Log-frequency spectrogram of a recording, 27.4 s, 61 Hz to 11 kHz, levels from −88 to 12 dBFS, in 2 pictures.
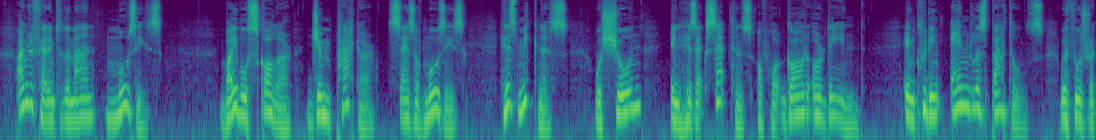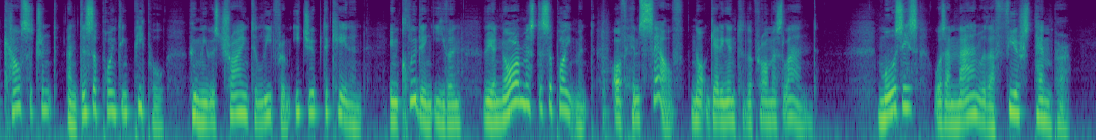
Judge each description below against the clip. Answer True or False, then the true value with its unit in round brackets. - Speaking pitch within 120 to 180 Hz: True (135 Hz)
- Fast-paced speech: False (140 wpm)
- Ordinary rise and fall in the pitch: False (7.1 semitones)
